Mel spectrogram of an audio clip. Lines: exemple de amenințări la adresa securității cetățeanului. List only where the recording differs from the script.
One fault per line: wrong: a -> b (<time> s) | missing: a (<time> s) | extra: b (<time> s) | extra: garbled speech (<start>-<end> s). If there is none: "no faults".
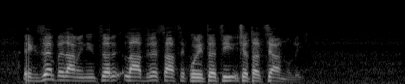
no faults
